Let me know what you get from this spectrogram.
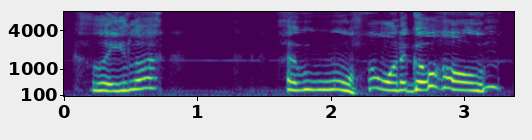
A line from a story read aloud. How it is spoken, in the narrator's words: she whimpers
